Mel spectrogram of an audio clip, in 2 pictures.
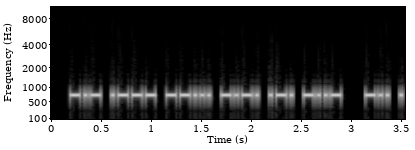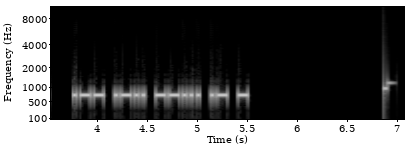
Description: Morse code, heard as a keyed tone, about 34 wpm, 700 Hz. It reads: KJ7CRX DE WL7AT
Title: USA Callsign DE Callsign 35wpm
